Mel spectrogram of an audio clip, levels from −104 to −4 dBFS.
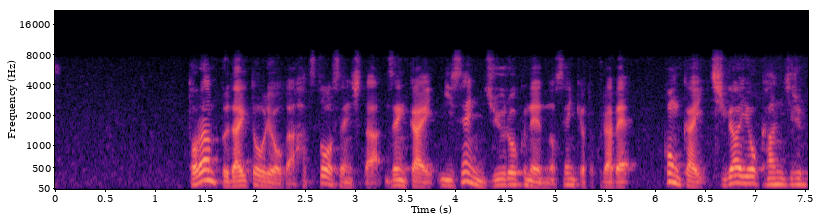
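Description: From 5.08 to 5.78 s, the noise suppressor cuts speech. It mistakes quiet parts for background and lowers them by up to about 17 dB, roughly a fifth of a second in total. Those parts sound swallowed or faint. The waveform shows sudden dips, and the spectrogram shows faint, gapped speech bands.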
